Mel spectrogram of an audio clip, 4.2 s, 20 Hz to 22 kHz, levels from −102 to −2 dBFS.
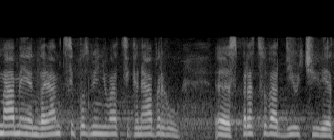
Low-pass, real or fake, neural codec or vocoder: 7.2 kHz; real; none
